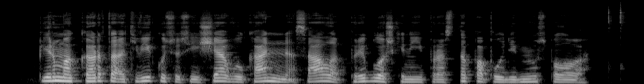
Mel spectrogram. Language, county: Lithuanian, Kaunas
